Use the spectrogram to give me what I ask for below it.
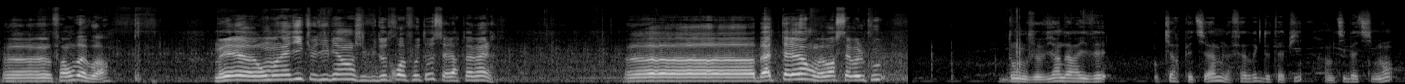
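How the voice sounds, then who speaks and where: A man's voice: fairly high pitch, moderate pace, long pauses, a bit bright, a little hiss or hum. A man from France, a travel vlogger, chatting casually to a handheld camera as he walks through a village street, rambling and often hesitating. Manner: talking while walking.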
